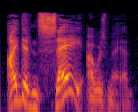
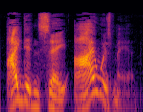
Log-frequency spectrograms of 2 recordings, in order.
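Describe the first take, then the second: First: The stress is on the word say. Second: The stress is on the second I. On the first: It was expressed another way, not spoken. "I wrote him about it" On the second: A different person was the one who was mad. "I said he was mad"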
